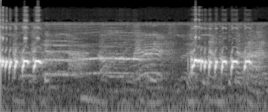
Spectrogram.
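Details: Perkutut, the zebra dove, in a training recording: two bursts of rapid purring coos, each a stuttering series of short notes, separated by a long whistled tone and faint low murmuring.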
